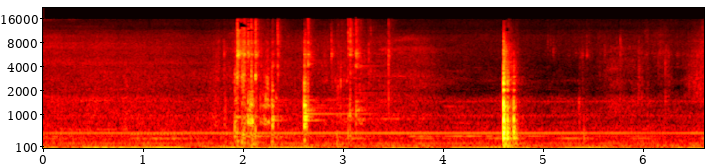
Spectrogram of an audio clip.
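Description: A stainless steel bowl of sprat fish being handled: a few light clicks and knocks, then one sharp knock a little past halfway. A steady low hum runs underneath.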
